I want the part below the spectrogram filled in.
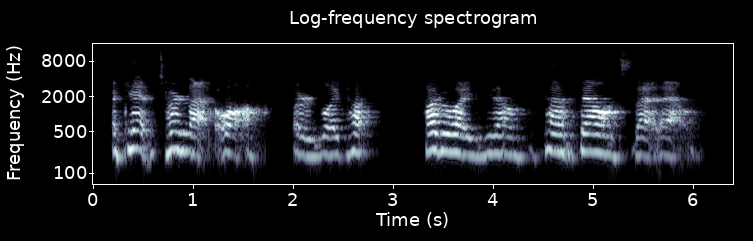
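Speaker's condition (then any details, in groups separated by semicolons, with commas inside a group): Cerebral palsy; walks at home, wheelchair outside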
